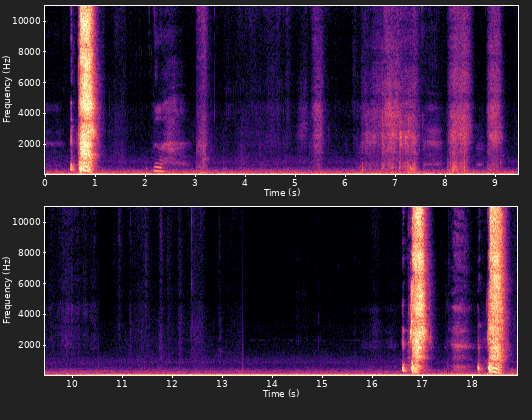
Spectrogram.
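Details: Adult woman gives three forceful, wet-sounding sneezes, separated by quiet room noise and soft breaths.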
